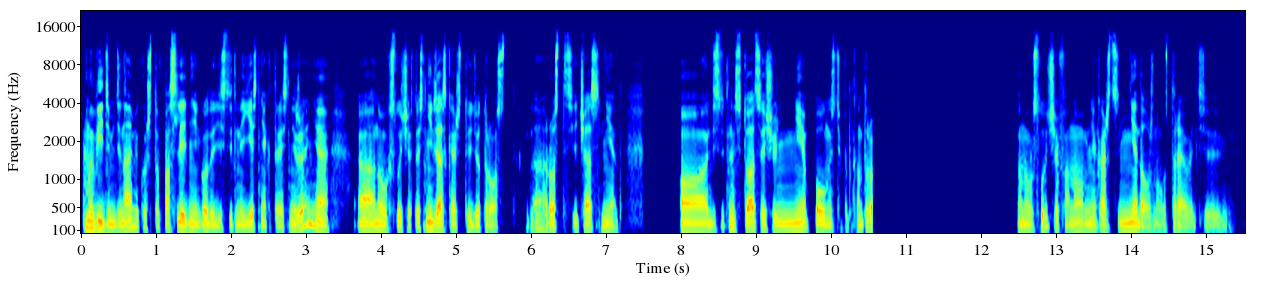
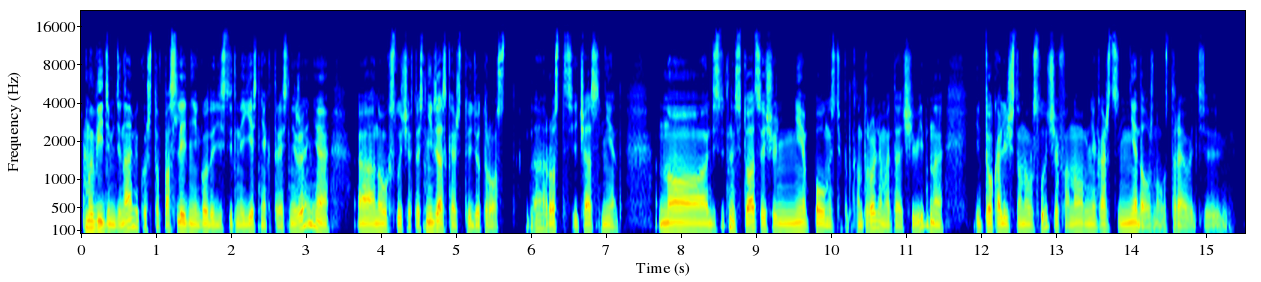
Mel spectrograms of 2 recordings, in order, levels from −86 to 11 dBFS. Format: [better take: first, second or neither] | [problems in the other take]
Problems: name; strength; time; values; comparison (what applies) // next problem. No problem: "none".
second | audio cutting out; at 7.5 s for 0.5 s and at 11 s for 2 s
